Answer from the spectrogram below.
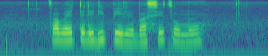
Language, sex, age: Tswana, male, 20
